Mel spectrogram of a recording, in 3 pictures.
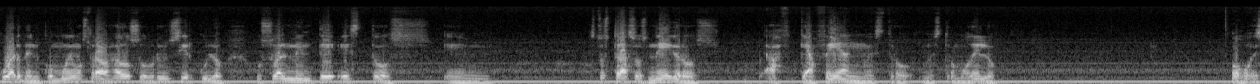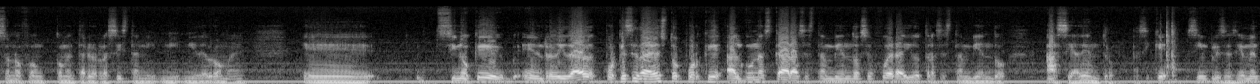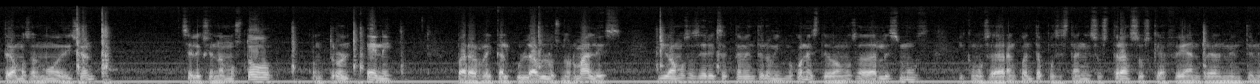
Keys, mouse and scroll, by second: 1.2-1.7 scroll up 1, 1.7-2.2 scroll down 1, 4.7 click, 4.9-9.7 middle drag, 13.9-16.4 middle drag, 23.4 Tab, 25.1 a, 27.8 ctrl+n, 29.7 Tab, 30.4-31.0 scroll down 3, 31.6 shift+right click, 33.1 click, 34.0-35.2 scroll up 1, 36.6-37.6 shift+middle drag.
